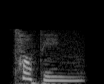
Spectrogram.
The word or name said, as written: topping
